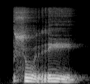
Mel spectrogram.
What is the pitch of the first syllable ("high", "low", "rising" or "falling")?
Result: falling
